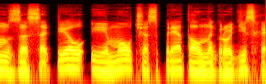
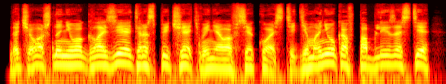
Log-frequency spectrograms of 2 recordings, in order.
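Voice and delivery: grumbling dwarf, higher and louder; gruff gravelly dwarf voice; 7 semitones higher, 4 dB louder than usual. Acted. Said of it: "Заворчал гном".

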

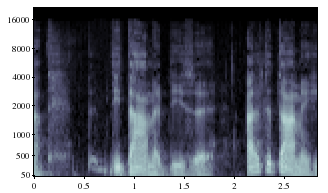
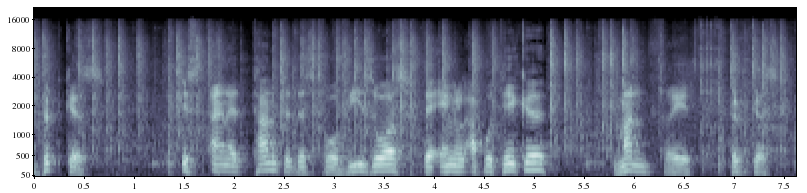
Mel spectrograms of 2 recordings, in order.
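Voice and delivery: dictating copy; 7 semitones higher, 4 dB louder than usual. Acted. Editor dictating the death report to be typeset. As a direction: dictate a news report, speaking punctuation aloud.

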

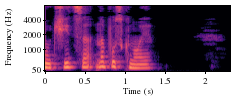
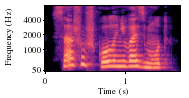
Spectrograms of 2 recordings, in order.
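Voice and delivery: plain reading voice

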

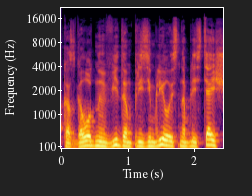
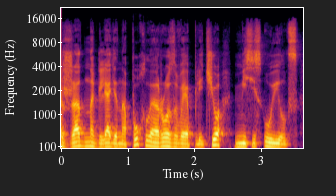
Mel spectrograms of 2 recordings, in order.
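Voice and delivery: usual speaking voice

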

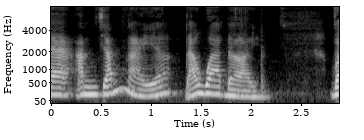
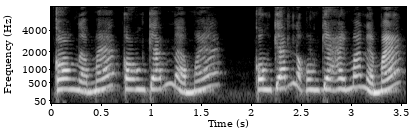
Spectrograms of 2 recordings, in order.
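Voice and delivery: female voice; 8 semitones higher than usual. Retold or imitated. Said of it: "cái giọng thì giọng nữ nha".

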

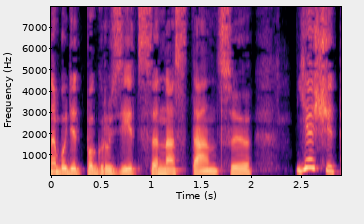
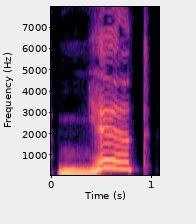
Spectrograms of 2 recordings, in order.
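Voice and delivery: much higher, desperate cry of no; anguished cry; 8 semitones higher than usual. A narrator's reading. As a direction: cry out in terror from upstairs. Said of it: "душераздирающий гортанный крик". (отчаянный, гораздо более высокий крик ужаса)

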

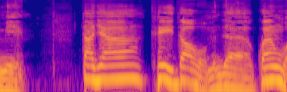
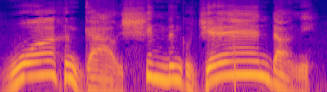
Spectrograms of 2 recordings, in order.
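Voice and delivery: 我很高兴能够见到你 slow and high, vowels stretched long; 我很高兴能够见到你 with long, swooping, elongated words; drawn-out English timing; 6 semitones higher, slower than usual. Shown as a demonstration. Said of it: "它都拉得很长".

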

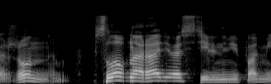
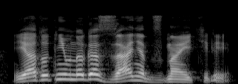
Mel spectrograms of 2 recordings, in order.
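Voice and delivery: strained sarcasm; 4 semitones higher, 6 dB louder than usual. A narrator's reading. Strained wizard snaps back.

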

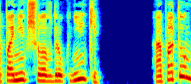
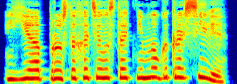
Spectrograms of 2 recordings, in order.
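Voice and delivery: put-on upset girl; 7 semitones higher than usual. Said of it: "встрепенулась расстроенная девушка".

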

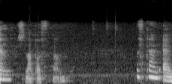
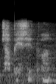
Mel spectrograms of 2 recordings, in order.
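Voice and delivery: soft hushed whisper; 5 dB quieter than usual. Acted. Márta whispering to Bede over the sleeping boy, hushed. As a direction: whisper so the sleeper doesn't hear. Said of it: "suttogta Márta".

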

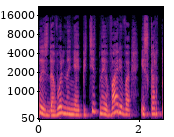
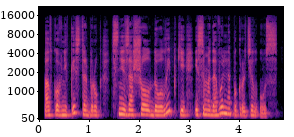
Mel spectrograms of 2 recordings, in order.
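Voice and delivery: plain reading voice

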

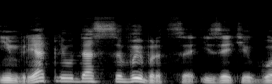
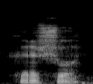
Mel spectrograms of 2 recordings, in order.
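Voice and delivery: soft, lower, feeble reply; weak voice; 4 semitones lower, 8 dB quieter than usual. A narrator's reading. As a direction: answer faintly, like a wounded man. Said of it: "его слабый голос". (слабым, тихим голосом)

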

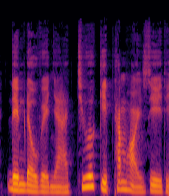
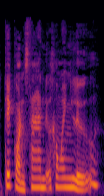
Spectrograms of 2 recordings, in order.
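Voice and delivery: shy giggly question; 7 semitones higher than usual. Acted. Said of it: "cười lòn lẻn hỏi".

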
